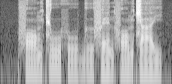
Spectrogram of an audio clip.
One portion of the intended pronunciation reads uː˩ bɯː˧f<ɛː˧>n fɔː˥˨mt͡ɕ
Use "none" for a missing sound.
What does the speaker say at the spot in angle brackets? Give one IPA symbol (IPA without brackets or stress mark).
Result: ɛː˧˩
